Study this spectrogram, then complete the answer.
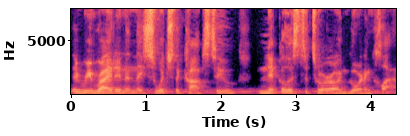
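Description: Over faint music in the background, a man with an American accent speaks at a fairly slow pace in a fairly high pitch with fairly even intonation. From Miami, Florida. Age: 50s. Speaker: actor. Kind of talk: interview. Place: home room. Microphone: webcam.

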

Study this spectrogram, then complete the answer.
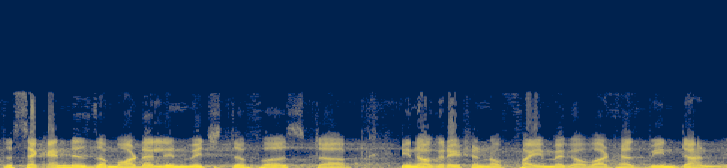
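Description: Audible room echo follows a voice moving at a fairly quick pace. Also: man. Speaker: conference speaker. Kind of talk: conference presentation. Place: hall. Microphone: podium.

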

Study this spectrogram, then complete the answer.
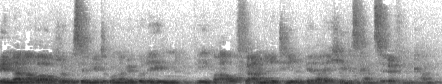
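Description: Audible room echo surrounds a man speaking at a fairly quick pace with ordinary pitch variation. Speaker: interviewee. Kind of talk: interview answer. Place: office.

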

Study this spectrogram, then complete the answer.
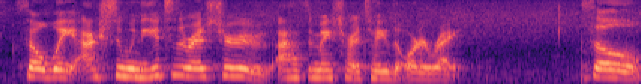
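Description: This woman has a high-pitched voice with ordinary pitch variation. Light background noise sits underneath. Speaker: couponing vlogger. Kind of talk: casual vlog chat. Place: home room. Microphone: phone near.

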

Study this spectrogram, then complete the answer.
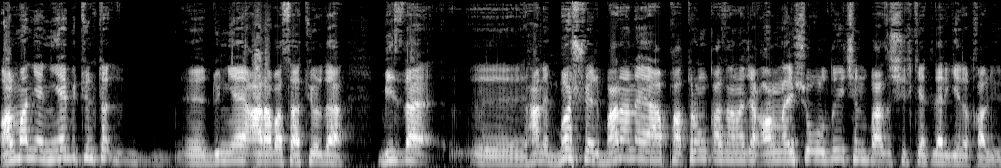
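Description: Bright and sharp, a man's voice rises high in pitch. He keeps a moderate pace over a quiet background. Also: ordinary pitch variation. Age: 40s. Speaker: stock market YouTuber. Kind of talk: casual monologue. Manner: animated. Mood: frustrated, ranting. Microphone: webcam.

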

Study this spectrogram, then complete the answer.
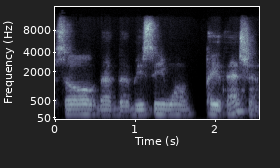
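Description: A man speaks with a Vietnamese accent at a fairly slow pace. The background is quiet. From South Vietnam, Saigon; South Vietnam. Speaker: war veteran; interviewee. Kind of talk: interview. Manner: halting. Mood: calm reminiscing. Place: home room. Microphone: video call.

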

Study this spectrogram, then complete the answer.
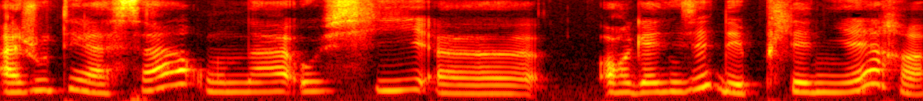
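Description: Lively intonation marks this woman's fairly high voice. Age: 30s. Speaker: marketing team manager. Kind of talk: corporate recruitment video interview. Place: office. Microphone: lapel.

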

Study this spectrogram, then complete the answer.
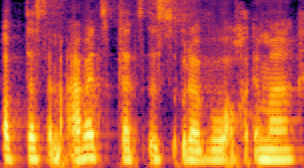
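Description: A woman speaks at a moderate pace in a fairly low pitch. Her tone is dark and mellow, and somewhat breathy. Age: 30s. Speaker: author and film director. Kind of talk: interview podcast.

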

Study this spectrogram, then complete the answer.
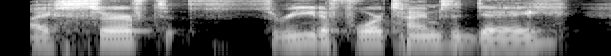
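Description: A man speaks at a very slow pace over a quiet background. His intonation stays fairly even. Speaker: chiropractor and army veteran; podcast host, chiropractor as guest mentor. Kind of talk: casual interview chat. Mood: relaxed, reflective. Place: home room. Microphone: studio mic.

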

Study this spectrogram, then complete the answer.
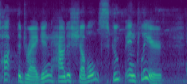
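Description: A passage is being read aloud in a natural voice.

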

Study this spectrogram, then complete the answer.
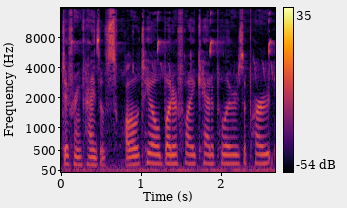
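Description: A woman speaks with a bright, sharp tone. The sound is dry, with no echo. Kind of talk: casual vlog chat. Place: garden. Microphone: phone near.

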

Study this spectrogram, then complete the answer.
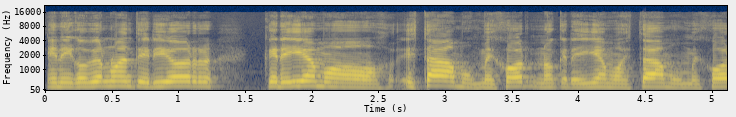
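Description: With a plain, everyday voice, a woman speaks at a fairly slow pace and medium pitch, her intonation fairly even against a quiet background. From Argentina. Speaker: community organizer, workers' movement leader. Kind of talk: interview. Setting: studio. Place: studio. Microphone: lapel.

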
